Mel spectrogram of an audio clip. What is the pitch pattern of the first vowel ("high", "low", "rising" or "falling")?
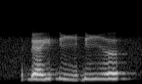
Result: rising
